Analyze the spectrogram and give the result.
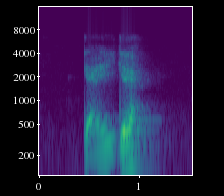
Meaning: violin, fiddle
- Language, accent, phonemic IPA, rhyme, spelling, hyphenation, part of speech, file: German, Austria, /ˈɡaɪ̯ɡə/, -aɪ̯ɡə, Geige, Gei‧ge, noun, De-at-Geige.ogg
